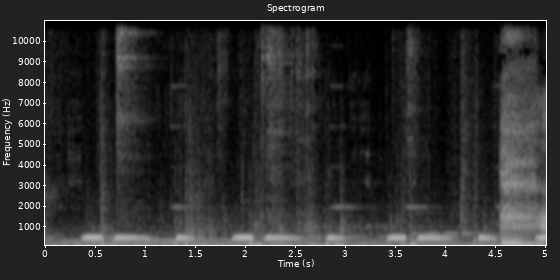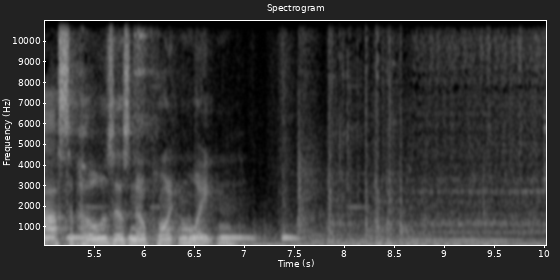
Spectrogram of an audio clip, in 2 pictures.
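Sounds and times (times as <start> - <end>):
pigeon cooing: 0.4 - 4.6
speech: 3.7 - 7.0.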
